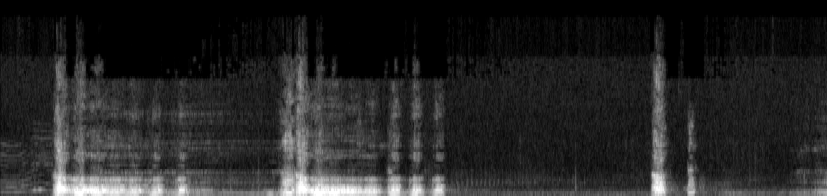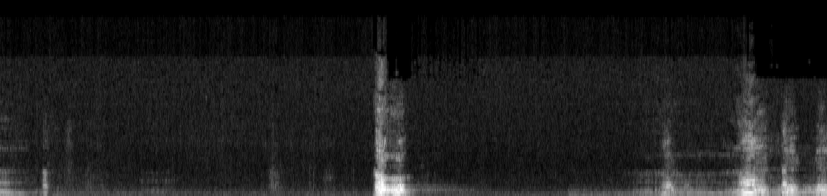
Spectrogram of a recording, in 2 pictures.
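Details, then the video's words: Dogs barking and howling: two long rough bouts of rapid barking open the recording, followed by single sharp barks separated by quiet stretches, and a fresh burst of barking at the end. "Dogs Barking And Howling"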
